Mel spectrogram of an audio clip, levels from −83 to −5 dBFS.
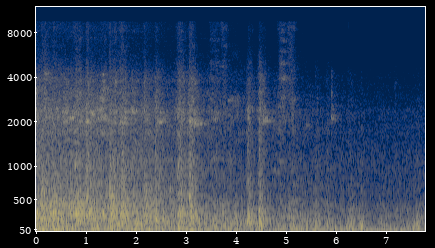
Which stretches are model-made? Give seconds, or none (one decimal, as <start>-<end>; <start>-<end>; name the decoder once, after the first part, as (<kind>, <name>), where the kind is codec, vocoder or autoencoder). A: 3.9-4.6 (codec, HILCodec)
